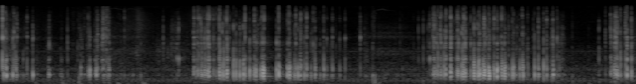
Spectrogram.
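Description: Fingertips scratch and flick across the dense plastic bristles of a black plastic paddle hair brush. Dense bursts of bright, crackly clicking and scraping come and go with quiet gaps between them, swelling loudest in two longer runs before fading back.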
